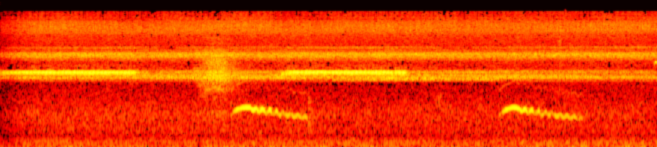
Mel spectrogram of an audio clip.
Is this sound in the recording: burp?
no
